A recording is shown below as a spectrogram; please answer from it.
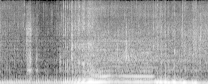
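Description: A motor vehicle engine running, its pitch rising about a second and a half in, holding briefly, then dropping back.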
